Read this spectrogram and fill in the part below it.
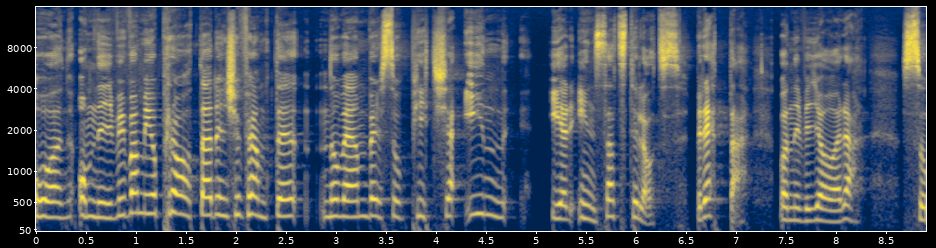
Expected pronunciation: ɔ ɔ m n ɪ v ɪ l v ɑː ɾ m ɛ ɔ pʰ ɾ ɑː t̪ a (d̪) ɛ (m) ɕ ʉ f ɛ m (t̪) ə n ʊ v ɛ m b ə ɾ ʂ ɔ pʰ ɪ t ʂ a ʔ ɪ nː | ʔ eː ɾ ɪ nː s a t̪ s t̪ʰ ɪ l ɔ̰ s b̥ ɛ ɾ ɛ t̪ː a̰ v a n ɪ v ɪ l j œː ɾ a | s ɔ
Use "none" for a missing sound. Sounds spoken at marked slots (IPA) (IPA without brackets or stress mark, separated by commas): d̪, n, t̪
